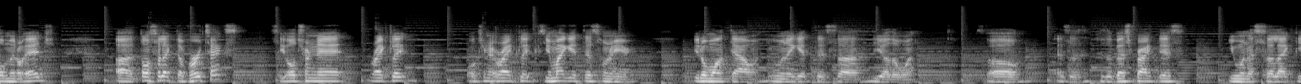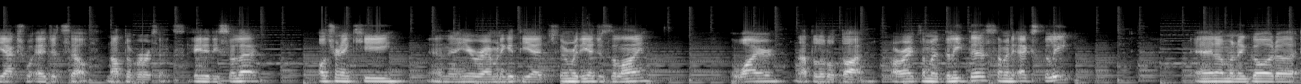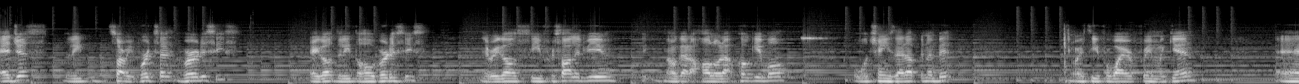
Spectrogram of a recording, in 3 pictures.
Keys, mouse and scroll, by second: 1.6 right click, 3.8 alt+right click, 4.9 alt+right click, 14.9 a, 18.9 alt+right click, 23.7 x, 31.1 z, 31.7 middle click, 35.2 KP_1, 36.6 z.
